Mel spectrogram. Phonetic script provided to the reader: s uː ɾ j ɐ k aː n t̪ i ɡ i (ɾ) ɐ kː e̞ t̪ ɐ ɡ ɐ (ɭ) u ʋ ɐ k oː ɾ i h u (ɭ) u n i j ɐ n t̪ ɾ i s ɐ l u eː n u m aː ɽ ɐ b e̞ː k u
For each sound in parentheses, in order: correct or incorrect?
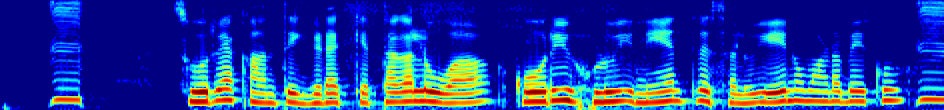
incorrect: ɽ, incorrect: l, correct

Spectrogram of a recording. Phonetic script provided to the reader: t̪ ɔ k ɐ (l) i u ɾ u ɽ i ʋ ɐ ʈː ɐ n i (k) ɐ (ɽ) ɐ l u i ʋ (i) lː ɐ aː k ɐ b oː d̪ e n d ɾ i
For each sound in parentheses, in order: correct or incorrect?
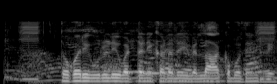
incorrect: ɾ, correct, correct, incorrect: ɛ

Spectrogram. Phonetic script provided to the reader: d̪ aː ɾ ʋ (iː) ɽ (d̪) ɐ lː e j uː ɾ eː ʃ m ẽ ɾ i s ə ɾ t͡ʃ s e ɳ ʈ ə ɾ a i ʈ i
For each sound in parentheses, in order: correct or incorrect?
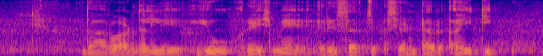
incorrect: aː, correct

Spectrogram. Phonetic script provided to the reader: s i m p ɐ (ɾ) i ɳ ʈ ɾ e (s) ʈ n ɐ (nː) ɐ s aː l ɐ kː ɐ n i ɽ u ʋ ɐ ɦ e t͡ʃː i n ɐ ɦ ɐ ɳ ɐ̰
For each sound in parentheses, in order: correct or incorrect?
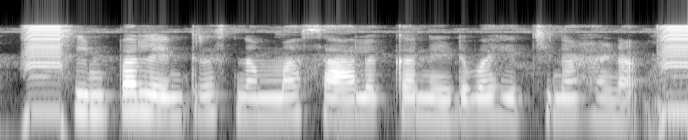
incorrect: l, correct, incorrect: mː

